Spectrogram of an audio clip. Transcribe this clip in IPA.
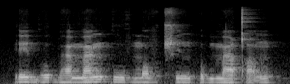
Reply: ɾ e bʱ o bʱ a m a ŋ k u v m ɔ v ʈ͡ʂʰ ɪ ŋ h o b m a qʼ ɔ ŋ

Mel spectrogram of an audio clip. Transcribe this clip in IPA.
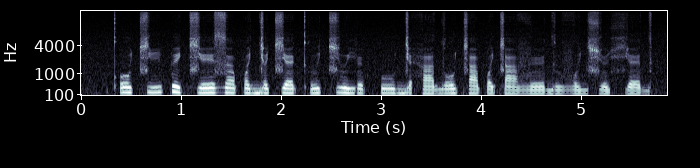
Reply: kʼ o t͡ɕ i p e t͡ɕ e z ɐ p ɐ ɟ ɐ t͡ɕ ɛ kʼ ɯ t͡ɕ ɯ j ø pʰ u ɟ ɛ h a d o c a p ɐ c a v ø d ɯ v ɤ ʎ ɕ ø ç ɛ d

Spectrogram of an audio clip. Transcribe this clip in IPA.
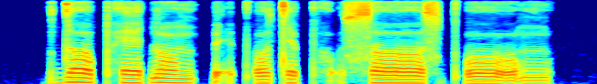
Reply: d ɤ pʰ e ɗ õ ŋ k͡p ḛ pʼ o t ɪ pʰ o̰ s ɤː s pʼ o ŋ

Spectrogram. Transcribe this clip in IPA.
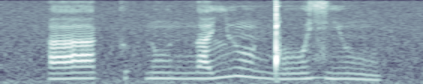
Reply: a k | ɾ ũ n a lʲ β õ ŋ͡ǃ o zʲ ũ

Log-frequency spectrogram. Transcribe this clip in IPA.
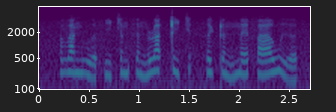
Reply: v a˧ ŋ v u˨˩˨ ə̯ f i˨˩˦ c ə˧˥ ŋ s ə˨˩˦ ŋ ɹ a˦˥ t̚ ʈ i˨˩˦ c ə˦˥ k̚ h ə˧˥ j ʈ ə˨˩˦ ŋ m ɛ˧˥ f aː˧˥ w ɨ˨˩˨ ə̯

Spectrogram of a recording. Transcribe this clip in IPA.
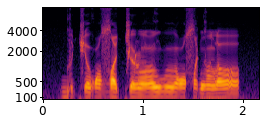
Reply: ɡ u c ʊ w ʊ zˤ ɨ c ə ɭ ɑ̃ w uː sˤ ə ɡ ɔ̃ l ɔ

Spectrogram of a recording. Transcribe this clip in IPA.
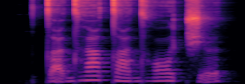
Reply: tˤ ə̰˨ dʱ ɐ˦ tˤ ɐ˨ dʱ ɔ˧ t͡ʃ ə̰˧

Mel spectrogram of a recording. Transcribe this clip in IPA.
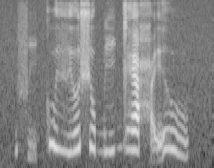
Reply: f ḭ k u vʲ o ʃ o ɓ i ɡʱ æ ħ ḛ ɦ u

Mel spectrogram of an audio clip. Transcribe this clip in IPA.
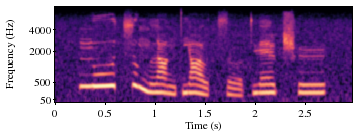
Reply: n̪ o˥ ʊ̯ t͡s ʊ˥˧ ŋ l ɑ˥˧ ŋ t̪ j ɑ˥˩ ʊ̯ t͡s ɤ˨˩ t̪ ɥ ɛ˥ ʈ͡ʂʰ ɻ̩˥

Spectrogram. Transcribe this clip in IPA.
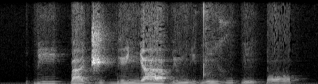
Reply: ɓ iː˦ k͡p a˨ d͡ʒ ɪ˦ ɡ͡b e˦ ɲ aː˦ ɓ ɪ˦ m i˨ d ĩ˦˨ ɣ u˨ ɓ ĩ˨ k͡p ɔ˨

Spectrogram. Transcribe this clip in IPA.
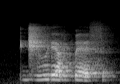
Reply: d͡ʒ ɯ ɾʲ a v ɓ ɛ s

